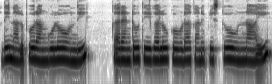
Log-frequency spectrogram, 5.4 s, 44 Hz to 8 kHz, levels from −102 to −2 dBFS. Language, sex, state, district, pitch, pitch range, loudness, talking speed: Telugu, female, Telangana, Mahabubabad, 200 Hz, 195-210 Hz, -13 LUFS, 100 wpm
